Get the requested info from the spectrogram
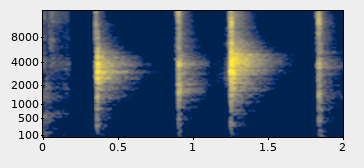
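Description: Four sharp snaps of a playing card being flicked off a fingernail from the top of a deck, spread unevenly over two seconds. The third snap is the loudest.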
